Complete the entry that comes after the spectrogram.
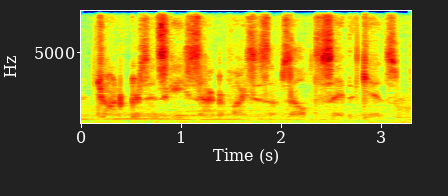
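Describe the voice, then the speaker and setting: A man whispers at a moderate pace. Noticeable background noise runs behind him. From South Africa. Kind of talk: ASMR-style movie review to camera, casual opinion. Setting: outdoors with traffic noises and barking dogs. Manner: casual, opinionated, critical.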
